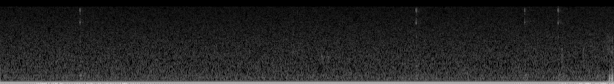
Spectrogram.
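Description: Steady low electrical hum with hiss from the recording setup, and a few faint ticks, a mouse working a screen recording.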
